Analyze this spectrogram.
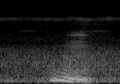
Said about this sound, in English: Those crickets? Interesting. That sound? I think that's crickets.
